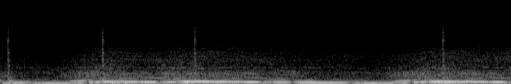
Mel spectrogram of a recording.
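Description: A 2025 Volkswagen Jetta S with its 1.5-liter turbo engine runs steadily in a close, low rumble, its revs swelling slightly in a couple of spots with no talking over it.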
